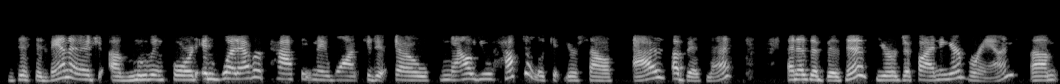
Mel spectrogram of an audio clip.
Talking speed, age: 180 wpm, 30-49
